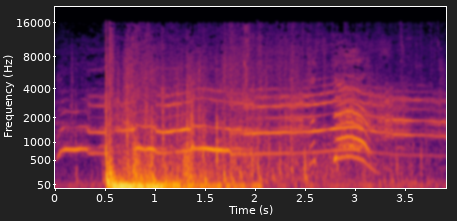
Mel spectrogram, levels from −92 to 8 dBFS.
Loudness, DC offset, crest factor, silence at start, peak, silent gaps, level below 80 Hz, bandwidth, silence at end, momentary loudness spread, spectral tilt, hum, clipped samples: -17 LUFS; under 0.1%; 14 dB; 0 s; 0 dBFS; none; -16 dBFS; 14 kHz; 0 s; 12 LU; -5.5 dB/octave; none; under 0.1%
